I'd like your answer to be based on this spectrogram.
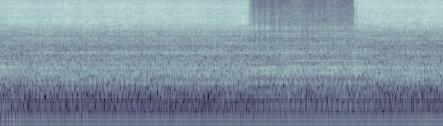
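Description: A wooden segmented ring of flame maple and redheart is sanded flat by hand, making a steady, close, dry rasping rub that continues without a break.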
